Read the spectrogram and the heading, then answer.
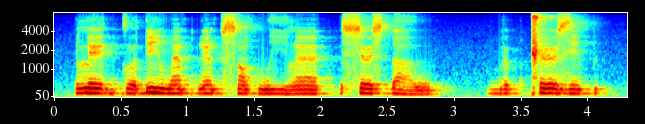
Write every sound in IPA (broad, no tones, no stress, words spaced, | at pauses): leɡkʊ ɗiwɛ̃p ɗẽpsɔ̃pwi̤lɛ̃ | søs ɗa̤w | bøpǁøzip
